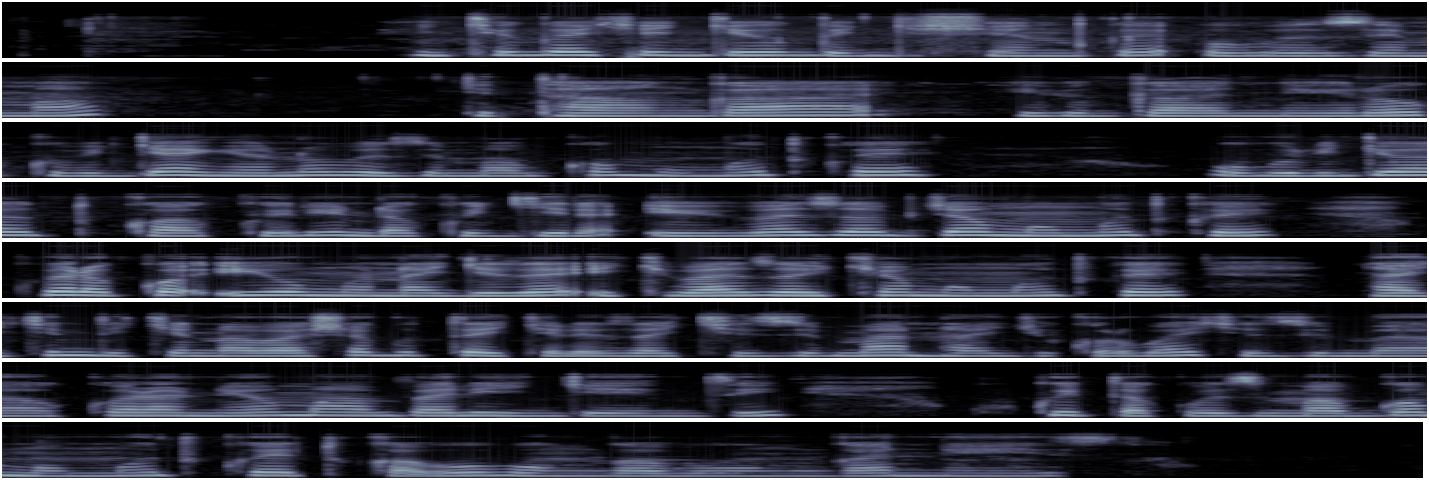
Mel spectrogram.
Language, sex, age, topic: Kinyarwanda, female, 18-24, health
